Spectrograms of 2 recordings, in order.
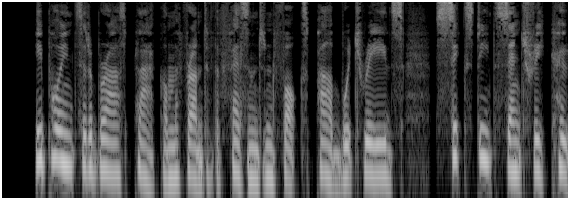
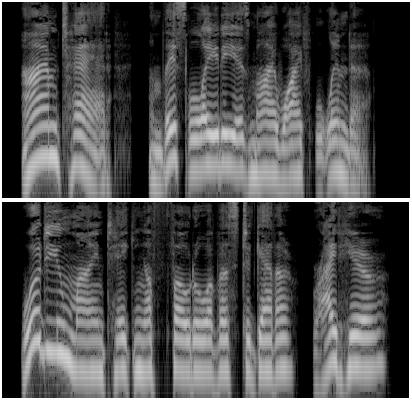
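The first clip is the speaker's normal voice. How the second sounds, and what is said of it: Drawling American accent. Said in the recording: “says a stout man in baggy shorts in a drawling American accent.”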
